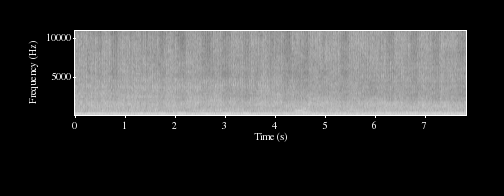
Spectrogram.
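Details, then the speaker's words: 1970s Hahn Eclipse tiller (BHT-120), 3.5 hp flathead Briggs & Stratton, unrun for years, on fresh gas after carb cleaning while the mixture is dialled in: steady but slightly uneven, hunting beat; unsteady running from misadjusted carb mixture. "We're getting close. Just got to dial this in a little bit more. Nice. All right, so it just seemed like we needed the absolute perfect air-fuel mixture, which is going to be weird because as the temperature fluctuates, that's also going to need to be adjusted."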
